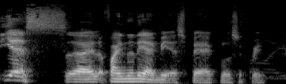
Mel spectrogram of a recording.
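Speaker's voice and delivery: normal talking voice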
